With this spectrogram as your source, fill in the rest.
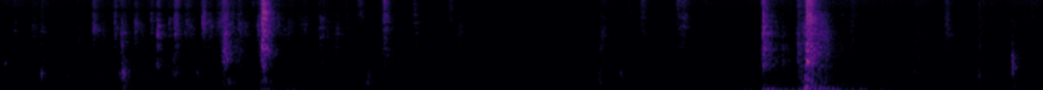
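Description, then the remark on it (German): Footsteps and small clicks and shuffles lead up to a door opening to let a dog out and then closing with a loud thud near the end, while the dog pants and whimpers softly. “So, musst du kurz meinen Hund raus die Tür lassen.”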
